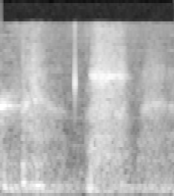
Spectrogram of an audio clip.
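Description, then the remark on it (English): A short, muffled cough bursts out, preceded by a quick sharp intake of breath, then trails off into soft breathing. It's quiet, with no talking. “I injured myself a little here, so when I cough, it hurts a little bit more.”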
